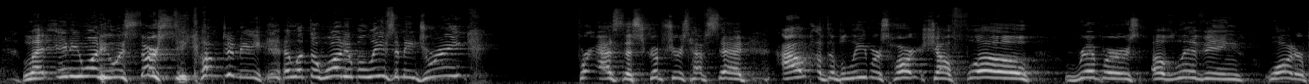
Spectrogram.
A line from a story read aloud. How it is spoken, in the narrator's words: Jesus was standing there, he cried out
